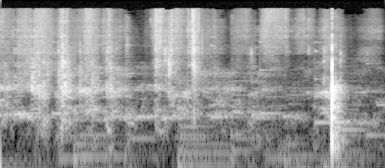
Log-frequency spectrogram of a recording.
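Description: The speaker's dogs suddenly go wild, several sharp barks bursting out in uneven clusters, with a few quieter yaps between them and a low steady hum underneath.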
